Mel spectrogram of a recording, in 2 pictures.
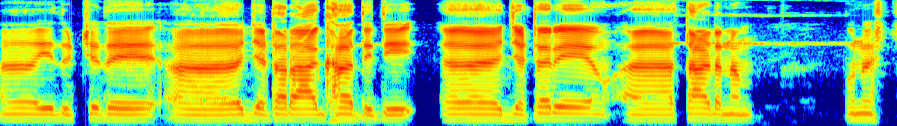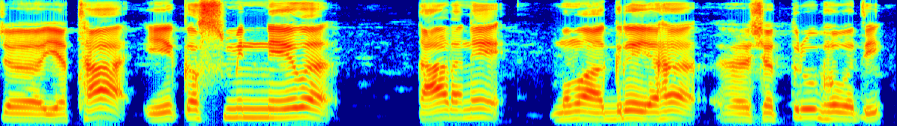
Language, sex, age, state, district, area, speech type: Sanskrit, male, 18-30, Karnataka, Bagalkot, rural, spontaneous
